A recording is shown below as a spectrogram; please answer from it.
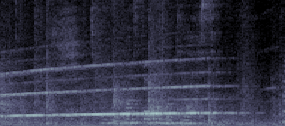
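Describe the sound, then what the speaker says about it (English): School fire alarm in the video game Life Is Strange, a steady high electronic tone with harmonics ringing continuously, with faint background sounds beneath it. "do you hear that fire alarm?"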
